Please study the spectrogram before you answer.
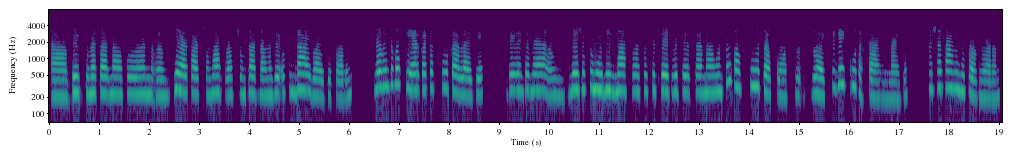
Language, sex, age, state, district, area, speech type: Kashmiri, female, 45-60, Jammu and Kashmir, Srinagar, urban, conversation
